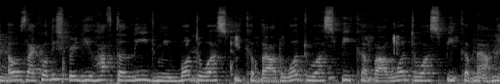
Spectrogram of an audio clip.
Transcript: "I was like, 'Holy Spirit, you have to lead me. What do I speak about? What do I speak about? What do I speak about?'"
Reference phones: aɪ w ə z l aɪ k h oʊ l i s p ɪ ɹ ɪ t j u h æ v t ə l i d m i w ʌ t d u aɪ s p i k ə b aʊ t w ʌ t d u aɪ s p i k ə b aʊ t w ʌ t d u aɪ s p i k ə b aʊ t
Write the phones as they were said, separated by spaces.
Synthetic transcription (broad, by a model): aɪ w ə z l aɪ k h oʊ l i s p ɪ ɹ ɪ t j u h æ f t ə l i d m i w ʌ t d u aɪ s p i k ə b aʊ t w ʌ t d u aɪ s p i k ə b aʊ t w ʌ t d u aɪ s p i k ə b aʊ t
